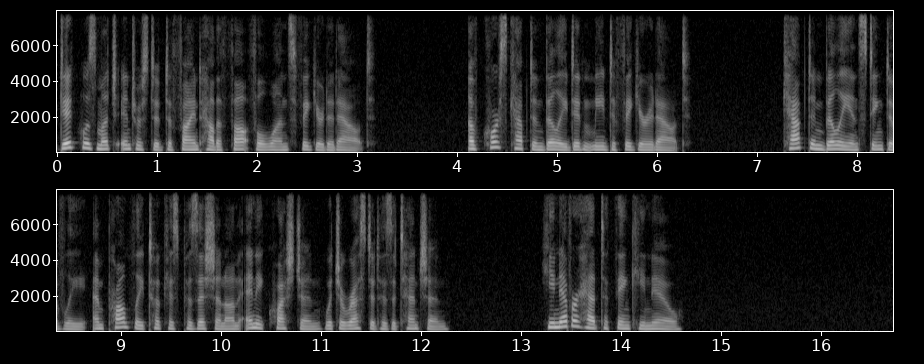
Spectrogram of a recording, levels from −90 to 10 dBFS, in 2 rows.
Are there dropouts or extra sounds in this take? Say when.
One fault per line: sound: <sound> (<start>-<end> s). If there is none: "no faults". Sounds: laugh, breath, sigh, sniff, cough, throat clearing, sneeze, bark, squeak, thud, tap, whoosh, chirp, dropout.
no faults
